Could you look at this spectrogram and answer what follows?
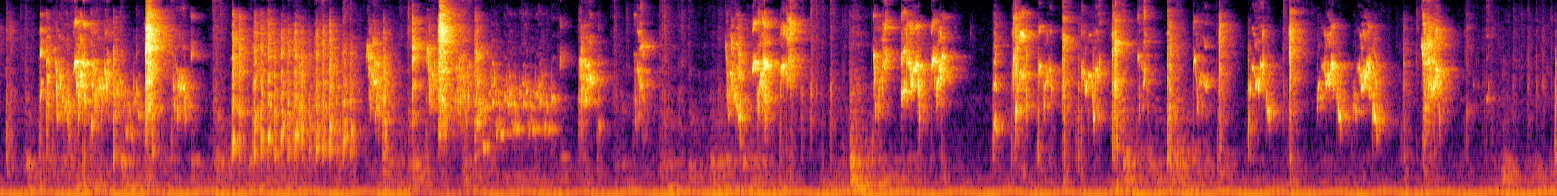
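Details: Budgerigars flying free and playing in a small aviary: a continuous flock chatter of warbled chirps, squeaky twitters and scratchy notes in irregular bursts, with no music.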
